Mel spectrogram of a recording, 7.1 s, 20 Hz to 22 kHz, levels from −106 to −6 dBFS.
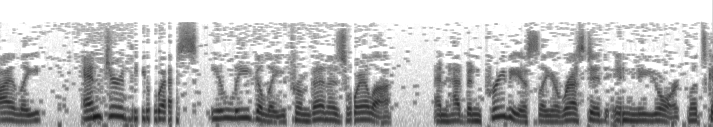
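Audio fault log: throughout: overdone noise removal. The background drops to near silence scattered with twinkling specks. The reduction is pulling individual frequency bands down hard whenever they sit close to its noise estimate, and the quieter parts of the voice fall below that line and vanish with the noise. Unlike codec damage, the artefacts flicker in the gaps and at soft word endings rather than coating the harmonics.
throughout: low-delay AAC compression. The voice is rough and grainy, with noise filling the spaces between pitch harmonics and a top band that sounds lowered and synthetic. This is likely AAC-ELD at a bitrate that sounds close to 32 kbps. Its short frames resolve the harmonics poorly and spend bits inefficiently, so there is too little left for the fine structure. Unlike the noise removal, this grain stays on the voice itself even when it is loud.
1.33–1.79 s, 3.51–3.56 s, 6.21–6.24 s: AAC frame loss with muting. 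The sound fades out and back in, leaving soft-edged holes and, at 6.21 s, a brief dip. The first stretch is broken up: about 280 ms goes missing in pieces spread over 440 ms, and no single gap is longer than a tenth of a second. The later gaps last 40 ms and 20 ms, which fits frames of about 20 ms. The decoder zeroed each lost frame's spectrum, and the overlapping windows smooth the edges. Hard dropouts would click instead.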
